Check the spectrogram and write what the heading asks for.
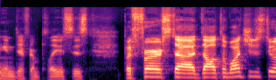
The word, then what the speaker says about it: Dualta: Dualta. Yeah, surname. Yeah. Why don't we just let the guest pronounce say their name?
